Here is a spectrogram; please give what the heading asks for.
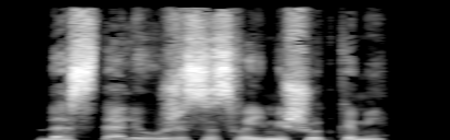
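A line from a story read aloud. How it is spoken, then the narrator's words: Muttered. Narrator (Russian): буркнул рыжий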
